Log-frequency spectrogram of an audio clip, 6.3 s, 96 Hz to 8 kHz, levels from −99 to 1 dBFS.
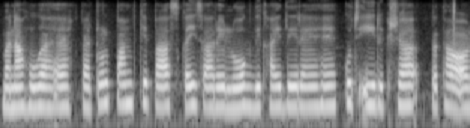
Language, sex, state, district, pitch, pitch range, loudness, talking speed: Urdu, female, Uttar Pradesh, Budaun, 205 Hz, 200-210 Hz, -17 LUFS, 180 wpm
